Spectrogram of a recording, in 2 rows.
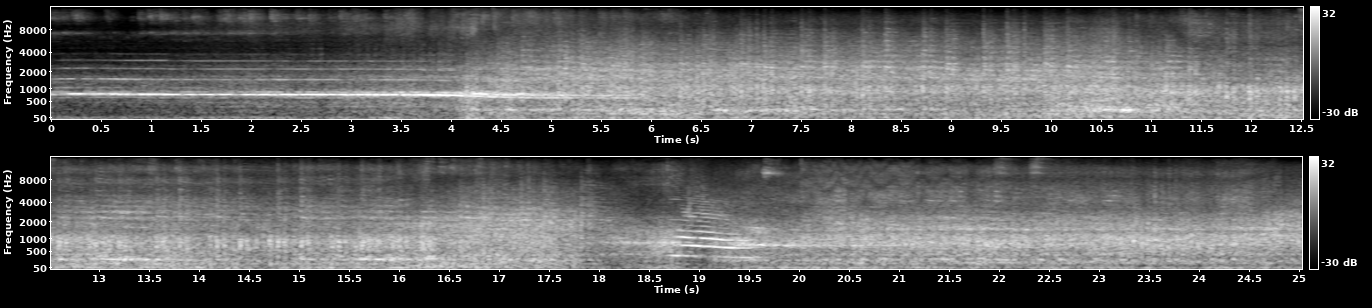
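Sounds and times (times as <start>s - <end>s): train horn: 0.0s - 6.2s, 18.0s - 20.8s
train wheels rushing on rails: 0.0s - 25.0s
wheels clacking over rail joints: 4.9s - 18.3s, 19.8s - 25.0s.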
